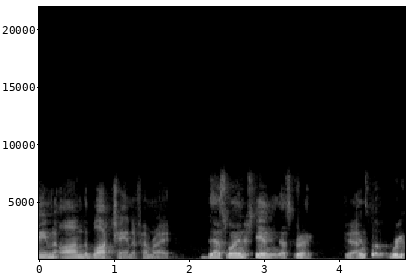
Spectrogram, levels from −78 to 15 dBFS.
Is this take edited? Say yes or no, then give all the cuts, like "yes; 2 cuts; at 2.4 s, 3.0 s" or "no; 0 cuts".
yes; 1 cut; at 1.3 s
